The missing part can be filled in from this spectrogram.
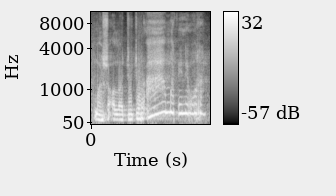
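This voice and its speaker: A man's voice: high voice, huge pitch swings, normal speed, a little mellow. A man, an Islamic preacher telling a story in a sermon and teasing his audience. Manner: joking, teasing the audience directly.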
